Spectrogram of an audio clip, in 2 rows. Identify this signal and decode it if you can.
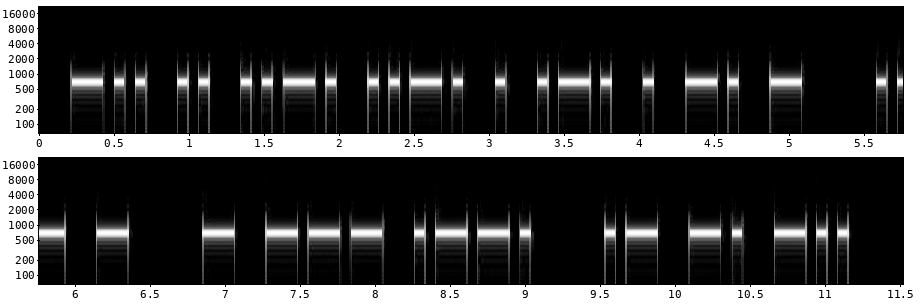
Morse code, heard as a keyed tone, about 17 wpm, 700 Hz. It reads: DIFFERENT AT TOP AND
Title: Sentences from Top 1400 Words 17wpm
